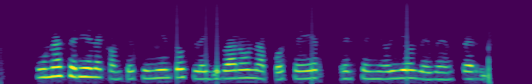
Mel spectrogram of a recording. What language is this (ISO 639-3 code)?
spa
